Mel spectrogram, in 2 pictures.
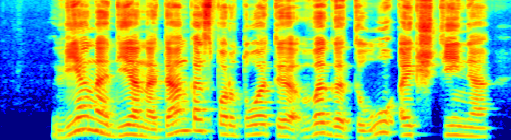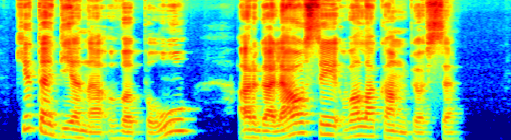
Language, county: Lithuanian, Šiauliai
